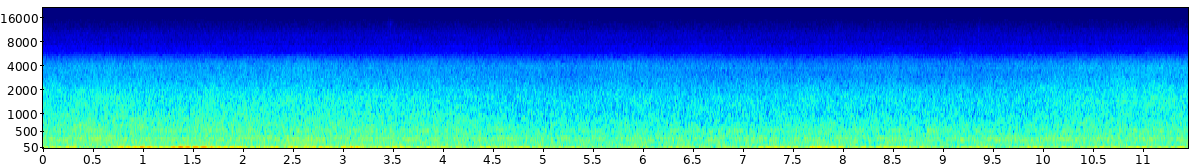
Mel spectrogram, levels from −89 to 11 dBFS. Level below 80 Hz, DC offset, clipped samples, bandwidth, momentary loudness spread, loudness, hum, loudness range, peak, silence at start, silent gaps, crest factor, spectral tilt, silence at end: -40 dBFS; under 0.1%; under 0.1%; 9.4 kHz; 3 LU; -36 LUFS; none; 3 LU; -12 dBFS; 0 s; none; 16 dB; -6 dB/octave; 0 s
